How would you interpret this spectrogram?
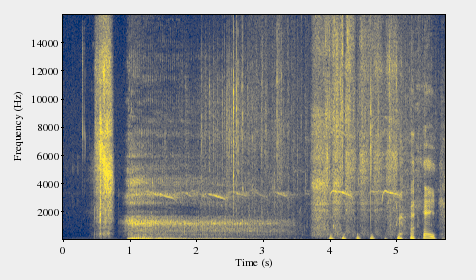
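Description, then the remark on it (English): A wolf lets out a loud, deep roar that rumbles for a few seconds, then breaks into a quick series of short, rhythmic growling huffs. “There are wolves out here, you know.”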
